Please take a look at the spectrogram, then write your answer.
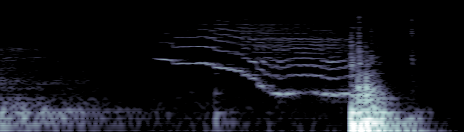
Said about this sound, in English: Oh, wait. The bedroom door. He's coming.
